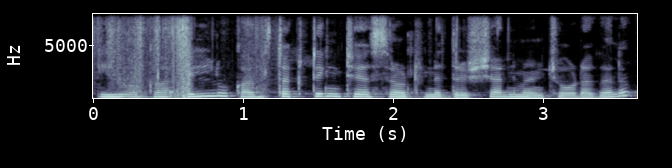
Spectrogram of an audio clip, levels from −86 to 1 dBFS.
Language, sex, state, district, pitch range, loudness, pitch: Telugu, female, Andhra Pradesh, Annamaya, 195-225 Hz, -21 LUFS, 205 Hz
